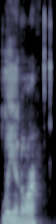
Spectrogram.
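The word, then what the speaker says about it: Lenore: I the reason that I clocked that it was the raven is because he said Leonor and I remember that what the raven says is never more which rhymes with Leonor.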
